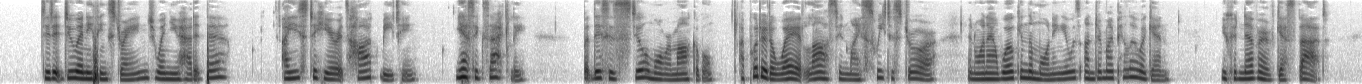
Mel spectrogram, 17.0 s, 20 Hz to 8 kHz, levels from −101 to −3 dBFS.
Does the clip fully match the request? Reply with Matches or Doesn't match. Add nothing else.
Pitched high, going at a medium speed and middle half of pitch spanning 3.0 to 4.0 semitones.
Matches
